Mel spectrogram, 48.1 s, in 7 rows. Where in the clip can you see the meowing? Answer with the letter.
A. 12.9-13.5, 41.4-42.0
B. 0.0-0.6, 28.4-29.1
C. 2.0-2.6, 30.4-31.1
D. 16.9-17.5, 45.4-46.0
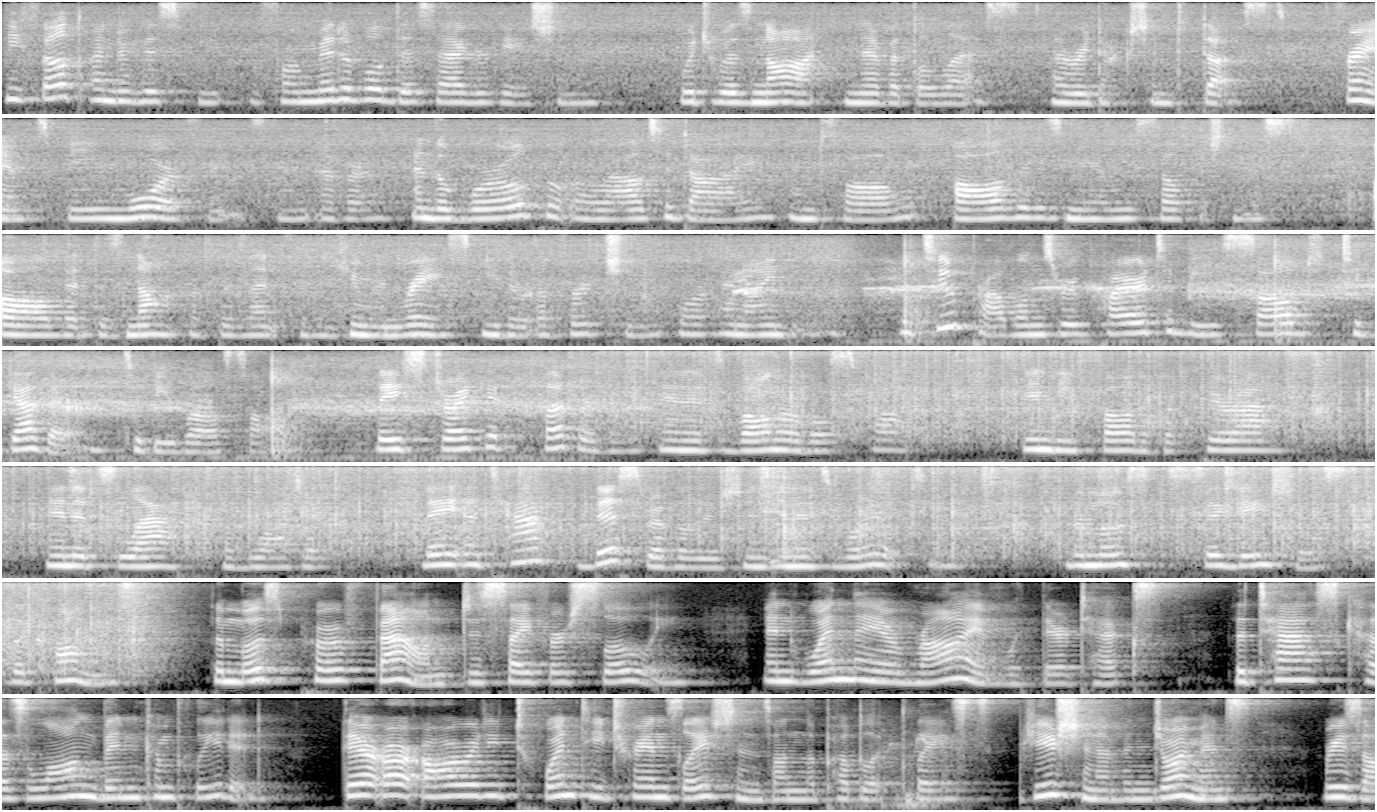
D.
